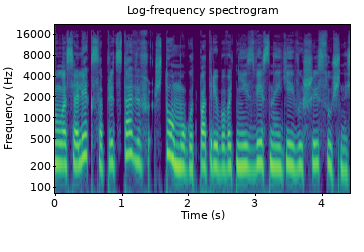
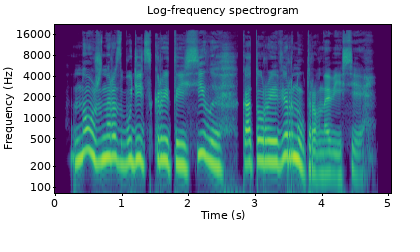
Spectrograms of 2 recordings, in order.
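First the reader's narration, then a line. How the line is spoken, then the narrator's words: Explaining after laughter. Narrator (Russian): отсмеявшись, пояснил дракон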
